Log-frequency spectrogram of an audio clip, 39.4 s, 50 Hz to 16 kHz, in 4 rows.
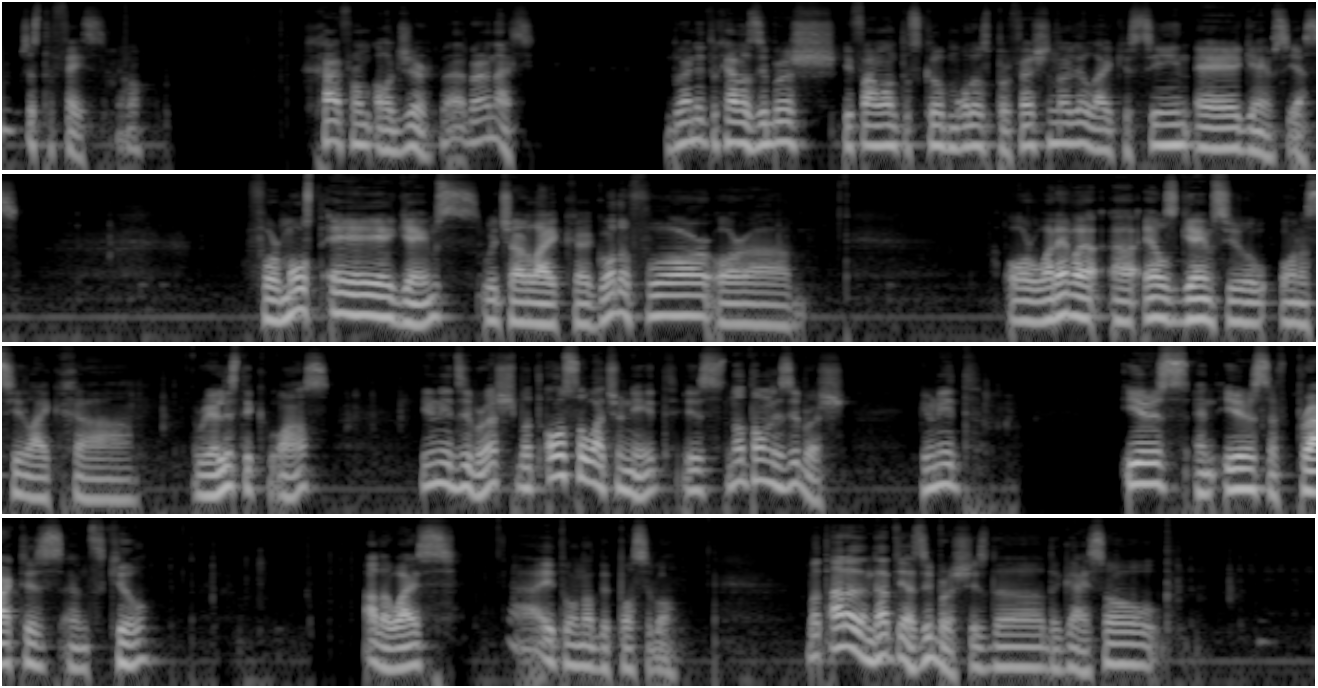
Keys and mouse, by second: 13.4 2, 22.2 1, 25.7 1, 26.4 2, 26.9 [, 27.1 [, 31.2-32.1 typing, 37.7 6.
